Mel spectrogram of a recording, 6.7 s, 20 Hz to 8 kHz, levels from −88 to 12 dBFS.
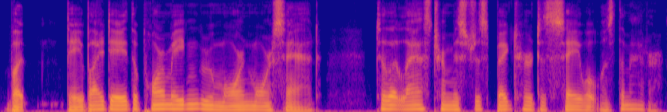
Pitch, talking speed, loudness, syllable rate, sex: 100 Hz, 225 wpm, -19 LUFS, 5.2 syllables/s, male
